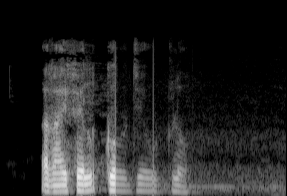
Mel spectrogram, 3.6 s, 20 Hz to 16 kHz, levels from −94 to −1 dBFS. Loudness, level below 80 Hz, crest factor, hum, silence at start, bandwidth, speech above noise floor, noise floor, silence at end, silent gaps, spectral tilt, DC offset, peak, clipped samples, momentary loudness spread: -18 LUFS; -62 dBFS; 20 dB; none; 0.55 s; 7.2 kHz; 38 dB; -57 dBFS; 1.25 s; none; -9 dB/octave; under 0.1%; -2 dBFS; under 0.1%; 21 LU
